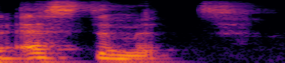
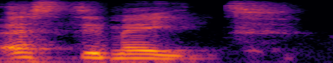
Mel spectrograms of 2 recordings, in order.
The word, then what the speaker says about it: estimate: So if it's a noun, we say an estimate. Estimate. If it's a verb, to estimate. All right, then we say it like 8.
